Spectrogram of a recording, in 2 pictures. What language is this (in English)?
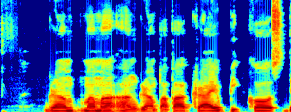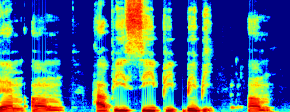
Nigerian Pidgin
